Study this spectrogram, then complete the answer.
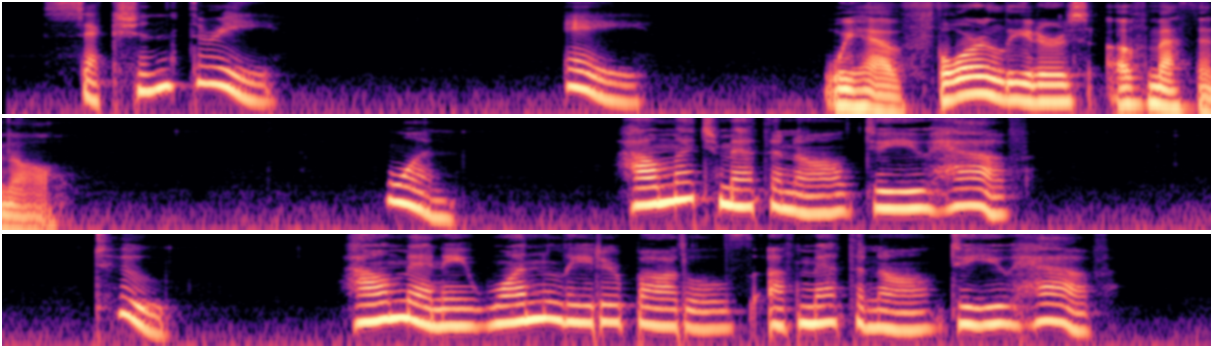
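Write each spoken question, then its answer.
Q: How much methanol do you have?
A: 4 liters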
